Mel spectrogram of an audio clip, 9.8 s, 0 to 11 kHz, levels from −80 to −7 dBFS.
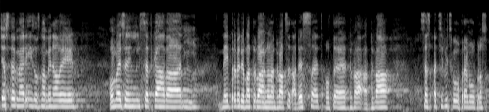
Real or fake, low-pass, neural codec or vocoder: fake; 7.2 kHz; codec, 16 kHz, 2 kbps, FreqCodec, larger model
